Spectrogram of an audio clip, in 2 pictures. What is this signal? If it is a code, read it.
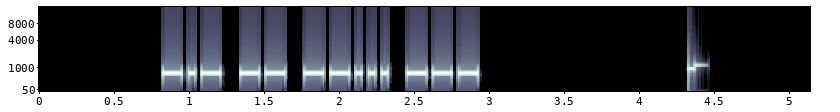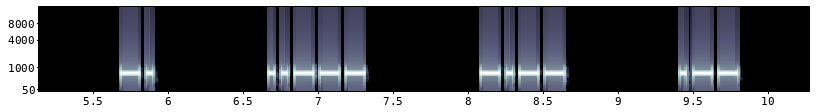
Morse code, heard as a keyed tone, about 28 wpm, spaced as for 14 wpm, 700 Hz. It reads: KM7O N2YW
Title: USA Call Signs - 4 Characters - 6x Character Spacing - 28wpm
